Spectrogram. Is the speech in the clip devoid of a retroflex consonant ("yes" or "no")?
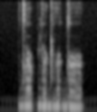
no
